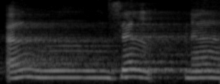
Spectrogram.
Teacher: di situ terdapat nun sukun bertemu dengan huruf Za jadi harus dibaca dengung dan dengungnya itu dengan ee apa panjang hungnya yaitu dua harakat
